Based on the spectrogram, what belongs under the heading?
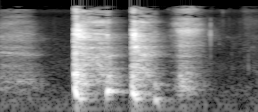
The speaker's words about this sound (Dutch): even kuchje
